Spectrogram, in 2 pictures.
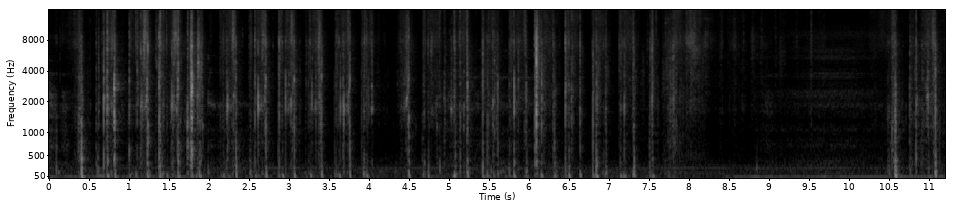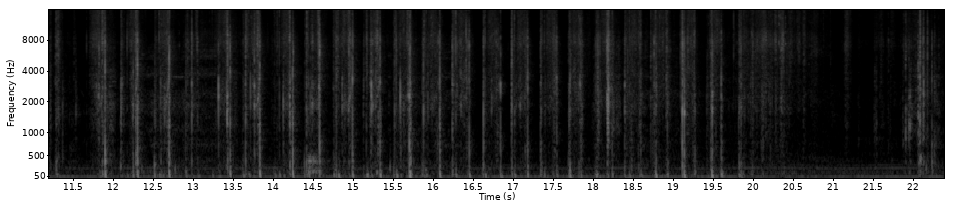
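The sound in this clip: Angel oracle cards being shuffled: many rapid riffling flicks and papery slaps in a steady stream, easing into a quieter stretch partway through before the brisk shuffling resumes.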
